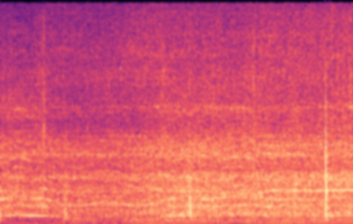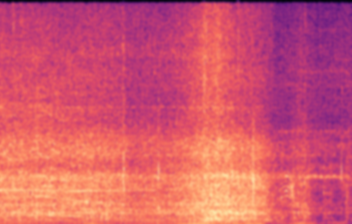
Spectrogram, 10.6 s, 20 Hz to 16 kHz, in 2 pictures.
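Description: Land Rover Discovery's V8 engine running as the truck crawls up a steep, rutted dirt track. Its revs swell up and back down about eight seconds in, with a single sharp click about five seconds in.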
